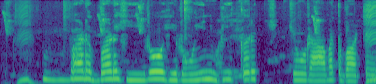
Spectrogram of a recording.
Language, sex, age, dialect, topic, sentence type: Bhojpuri, female, 31-35, Northern, banking, statement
